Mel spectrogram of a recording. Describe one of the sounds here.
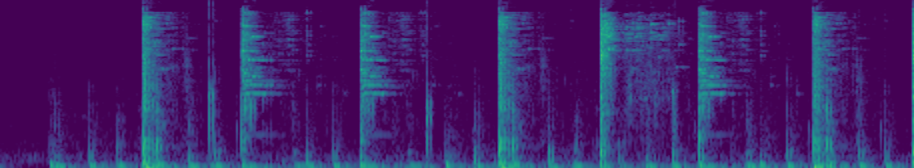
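Glassy blocks crack and shatter in quick bursts.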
